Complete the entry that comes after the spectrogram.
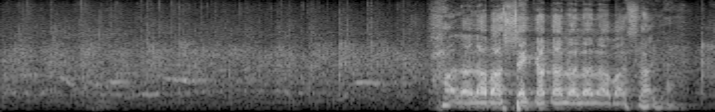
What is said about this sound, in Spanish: Dios ya ha dado una orden. Alguien alaba a Dios con sus palmas.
